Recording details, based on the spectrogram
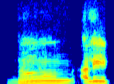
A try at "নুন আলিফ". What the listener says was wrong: নু আলিফ নয়, নুন আলিফ।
